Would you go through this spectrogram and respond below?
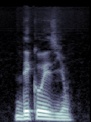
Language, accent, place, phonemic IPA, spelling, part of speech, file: French, France, Lyon, /de.kɔ.e.zjɔ̃/, décohésion, noun, LL-Q150 (fra)-décohésion.wav
- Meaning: decohesion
